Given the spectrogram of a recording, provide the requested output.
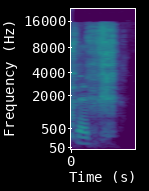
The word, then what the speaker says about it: Fett: Ah, Fett. Boba. C'est comme la fête.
